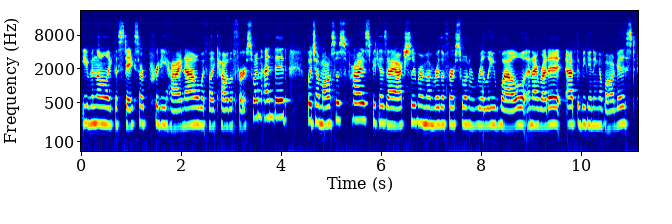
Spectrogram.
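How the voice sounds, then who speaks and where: A woman's voice: medium pitch, normal speed. Gushing young woman book vlogger. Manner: gushing, excitable. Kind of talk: casual vlog chat. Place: at home.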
